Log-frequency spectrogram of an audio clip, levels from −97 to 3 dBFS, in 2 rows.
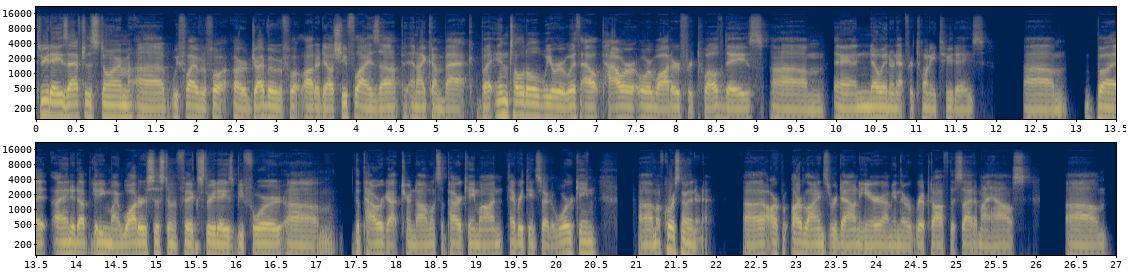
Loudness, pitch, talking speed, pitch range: -24 LUFS, 100 Hz, 210 wpm, 95-110 Hz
